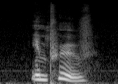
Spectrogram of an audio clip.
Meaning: 1. To make (something) better; to increase the value or productivity (of something) 2. To become better 3. To use or employ to good purpose; to turn to profitable account
- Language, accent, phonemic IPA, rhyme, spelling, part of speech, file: English, US, /ɪmˈpɹuːv/, -uːv, improve, verb, En-us-improve.ogg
